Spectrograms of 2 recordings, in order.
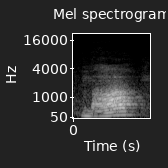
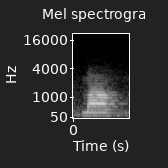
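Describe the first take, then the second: First: The pitch rises from middle to high. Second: The pitch is light and unmarked. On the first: It means hemp. "Second tone, rising tone" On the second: Added at the end, it makes a question. "final neutral tone, which is nice and easy"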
